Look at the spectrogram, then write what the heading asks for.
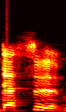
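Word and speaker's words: です: It's, you see desu, but it's pronounced desu.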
